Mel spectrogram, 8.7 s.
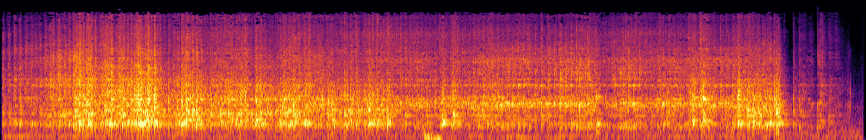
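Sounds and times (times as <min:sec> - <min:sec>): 
metal bin lid scraping a wire fence: 0:00.0 - 0:08.6.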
